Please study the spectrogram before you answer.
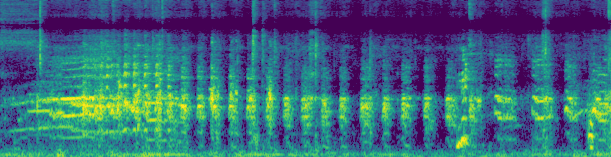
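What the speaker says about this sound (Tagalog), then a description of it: "Ito ang mga ibang sisiyo ko guys." Pet chickens and their chicks cluck and peep in a steady, fairly close run of short repeated calls, with low farmyard background noise underneath and no talking.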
